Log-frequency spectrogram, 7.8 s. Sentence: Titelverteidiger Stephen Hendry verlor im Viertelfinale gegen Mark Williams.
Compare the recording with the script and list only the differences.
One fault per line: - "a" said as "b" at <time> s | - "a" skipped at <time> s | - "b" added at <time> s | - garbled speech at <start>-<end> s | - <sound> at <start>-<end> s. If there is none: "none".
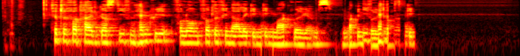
- "gegen" added at 3.9 s
- garbled speech at 5.1-6.2 s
